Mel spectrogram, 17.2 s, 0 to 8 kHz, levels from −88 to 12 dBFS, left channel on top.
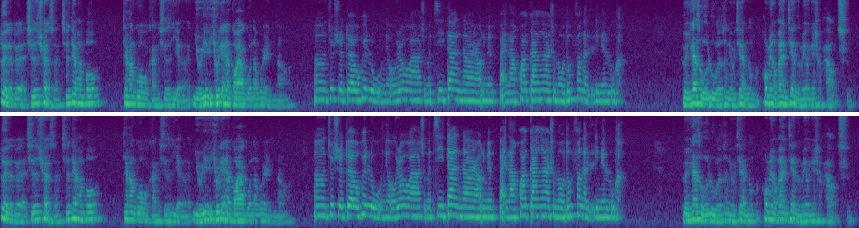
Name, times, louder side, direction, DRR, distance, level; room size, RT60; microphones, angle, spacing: voice 1, 0.0-2.0 2.5-5.8 13.7-17.0, left 1 dB, 50° left, 2.1 m, -27 dB
voice 2, 6.3-12.4, right 2 dB, 85° right, 1.2 m, -29 dB
12.0 x 4.1 x 4.7 m
head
